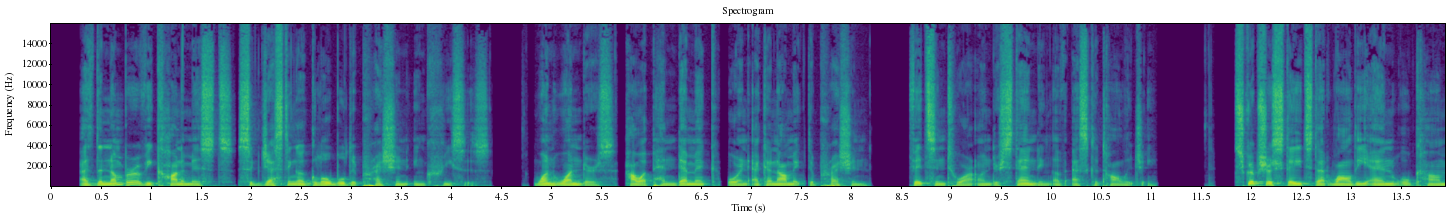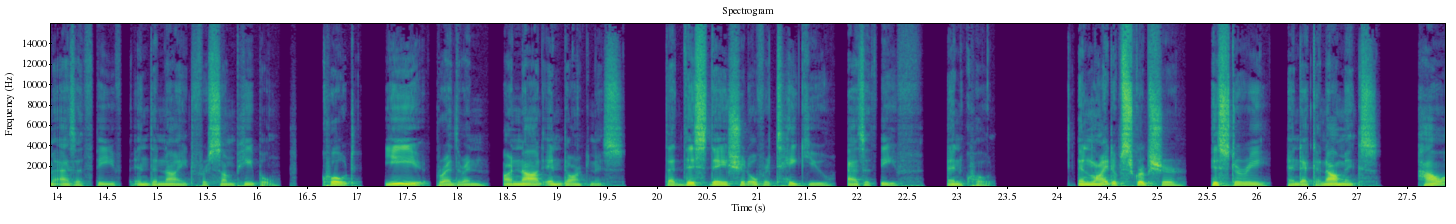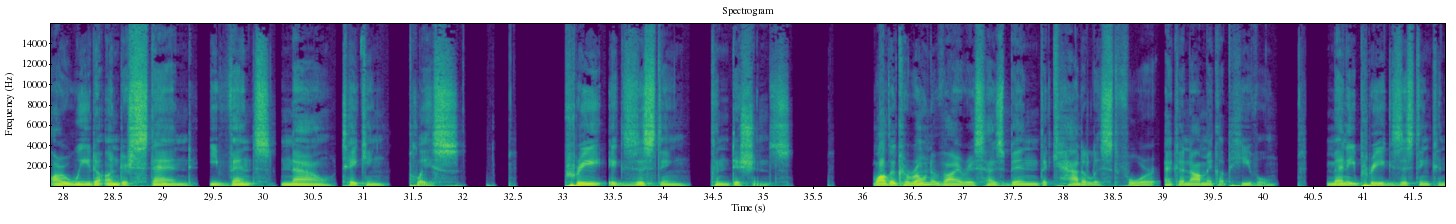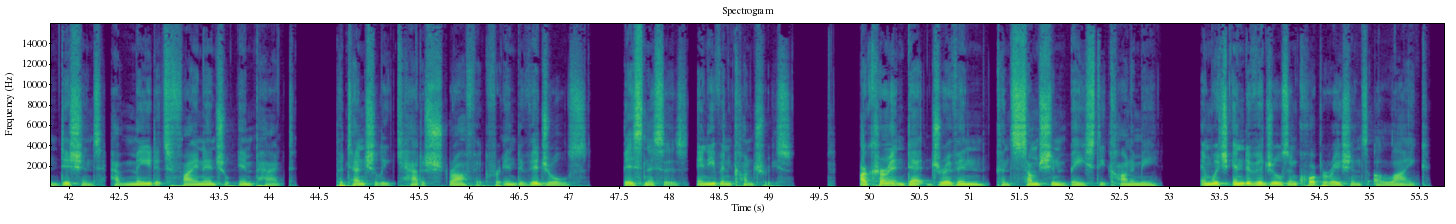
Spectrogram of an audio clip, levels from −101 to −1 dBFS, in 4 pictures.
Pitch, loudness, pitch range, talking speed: 90 Hz, -19 LUFS, 75-100 Hz, 130 wpm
